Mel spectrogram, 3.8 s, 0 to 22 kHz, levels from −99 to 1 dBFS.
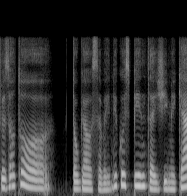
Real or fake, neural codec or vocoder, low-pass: fake; codec, 24 kHz, 0.5 kbps, DualCodec; 9.9 kHz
